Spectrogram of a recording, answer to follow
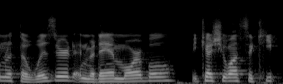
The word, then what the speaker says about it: Morrible: Madame Morrible. Rhymes with horrible.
